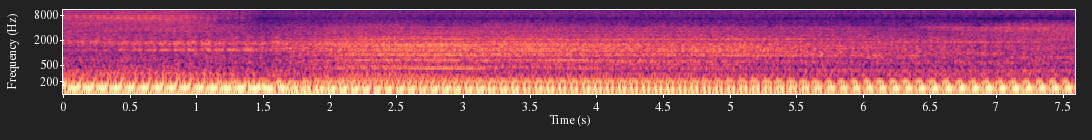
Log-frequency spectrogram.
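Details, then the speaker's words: Lexus IS F V8 cold start after fitting an RR Racing air filter: deep, even burble, high cold idle settling slightly, steady pulses, no misses or knocks. Louder than before; healthy engine. "Cold start, guys. Cold start too. It's definitely louder than the other one too."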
